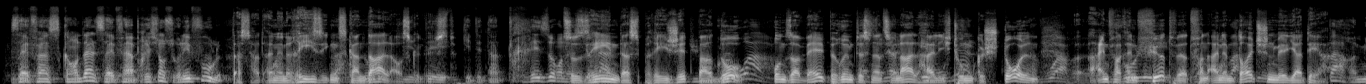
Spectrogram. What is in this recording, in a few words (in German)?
Dokumentation O-Ton; Promi-Paar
